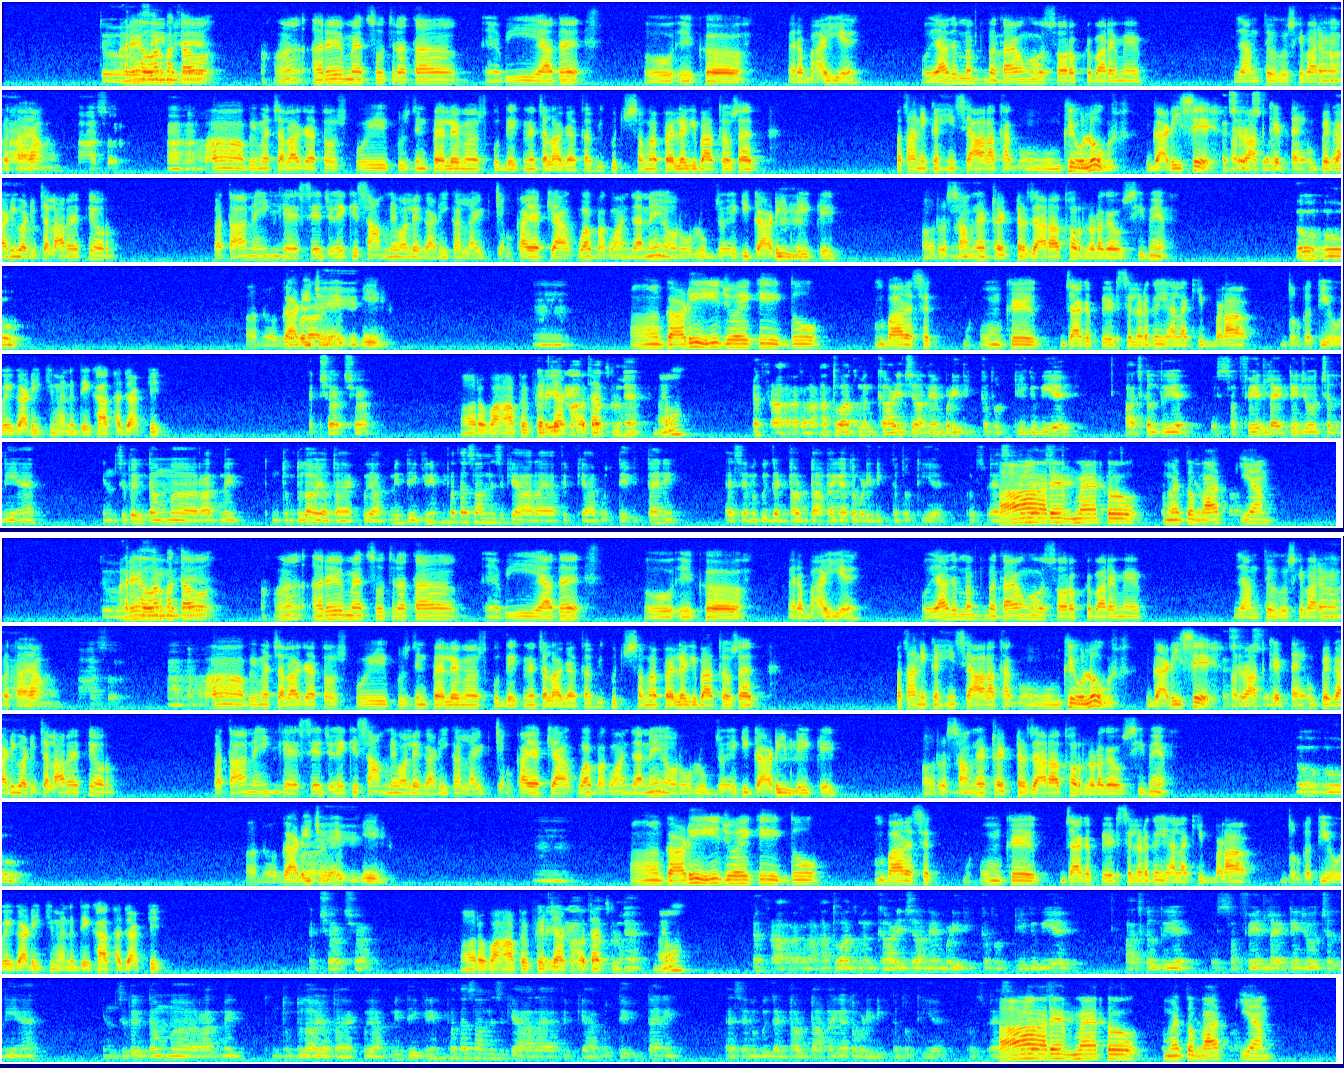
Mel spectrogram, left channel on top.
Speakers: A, on the left; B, in the centre.
A: तो
B: अरे
A: ऐसे
B: और
A: ही
B: बताओ
A: मुझे
B: हाँ अरे मैं सोच रहा था अभी याद है तो एक अ, मेरा भाई है वो याद है मैं बताया
A: हाँ
B: हूँ वो सौरभ के बारे में जानते हो उसके बारे
A: हाँ
B: में बताया
A: हाँ
B: हूँ
A: हाँ सॉरी हाँ हाँ
B: हाँ अभी मैं चला गया था उसको ही कुछ दिन पहले मैं उसको देखने चला गया था अभी कुछ समय पहले की बात है वो शायद पता नहीं कहीं से आ रहा था घूम घूम के वो लोग गाड़ी से
A: अच्छा
B: और रात
A: अच्छा
B: के टाइम पे गाड़ी
A: हाँ हाँ
B: वाड़ी चला रहे थे और पता नहीं
A: हम्म
B: कैसे जो है कि सामने वाले गाड़ी का लाइट चमका या क्या हुआ भगवान जाने और वो लोग जो है कि गाड़ी
A: हम्म
B: लेके
A: हम्म
B: और सामने
A: हम्म। हम्म।
B: ट्रैक्टर जा रहा था और लड़ गए उसी में
A: ओहो
B: और गाड़ी
A: तो बड़ा
B: जो
A: ही
B: है कि
A: हम्म
B: हाँ गाड़ी जो है कि एक दो बार ऐसे घूम के जाके पेड़ से लड़ गई हालांकि बड़ा दुर्गति हो गई गाड़ी की मैंने देखा था जाके
A: अच्छा अच्छा
B: और वहां पे फिर
A: अरे
B: जाकर
A: ये रात
B: पता
A: वात
B: चला
A: में
B: हाँ
A: रा, रात वात में गाड़ी चलाने में बड़ी दिक्कत होती है क्योंकि ये आजकल तो ये सफेद लाइटें जो चल रही हैं इनसे तो एकदम अ, रात में धुंधला हो जाता है कोई आदमी देख ही नहीं पता सामने से क्या आ रहा है या फिर क्या कुछ दिखता ही नहीं ऐसे में कोई गड्ढा उड्ढा आ गया तो बड़ी दिक्कत होती है उस- ऐसे
B: हाँ
A: में एक्सीडेंट
B: अरे मैं
A: होने
B: तो
A: का खतरा
B: मैं
A: बढ़
B: तो
A: जाता
B: बात किया
A: है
